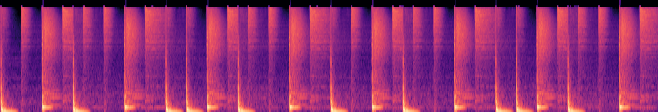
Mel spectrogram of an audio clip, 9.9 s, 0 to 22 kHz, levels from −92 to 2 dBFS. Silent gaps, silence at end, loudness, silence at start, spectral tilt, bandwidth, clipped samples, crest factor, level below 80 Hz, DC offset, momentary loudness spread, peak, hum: none; 0 s; -14 LUFS; 0 s; -4.5 dB/octave; 17.5 kHz; under 0.1%; 14 dB; -20 dBFS; under 0.1%; 8 LU; 0 dBFS; none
